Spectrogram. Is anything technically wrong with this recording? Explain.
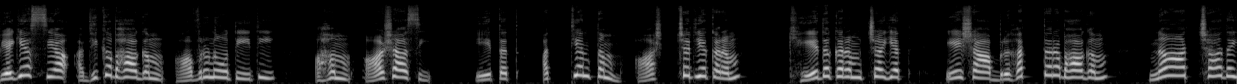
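No, the speech signal shows no technical faults at any point in the recording.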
